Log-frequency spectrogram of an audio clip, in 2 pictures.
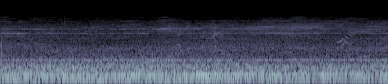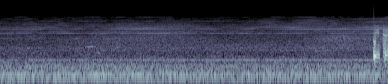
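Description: Aircraft engine roar from a departure at Perth Airport, a steady broad rumble holding throughout at moderate distance, with faint radio chatter under it.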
